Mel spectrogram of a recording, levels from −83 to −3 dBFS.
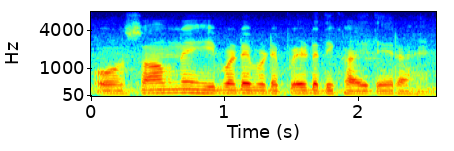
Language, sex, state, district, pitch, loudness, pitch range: Hindi, male, Haryana, Charkhi Dadri, 110 Hz, -18 LUFS, 105-115 Hz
